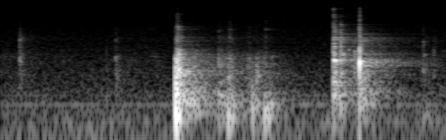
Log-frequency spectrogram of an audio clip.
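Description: Metal parts of a hydraulic dump valve clinking as they are handled and fitted back together by hand: one sharp clink about a second in, a few lighter taps, then two sharp clinks near the end.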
